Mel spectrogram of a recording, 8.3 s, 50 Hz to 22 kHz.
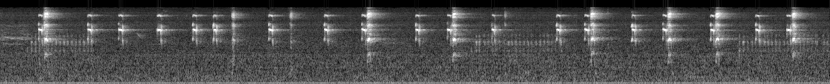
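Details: Red squirrel (Sciurus vulgaris), Saint-Calixte, Lanaudière, 15 July 2020: a run of sharp, high, clicking chirps in quick, uneven succession.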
